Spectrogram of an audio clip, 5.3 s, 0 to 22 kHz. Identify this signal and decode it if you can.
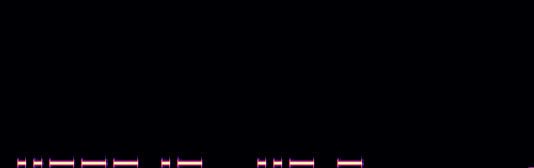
Morse code, heard as a keyed tone, about 15 wpm, 700 Hz. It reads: 2A UT
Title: Field Day Exchanges - 15wpm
